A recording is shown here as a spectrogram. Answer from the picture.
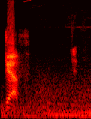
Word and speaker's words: Geoff: That's In my experience, that name is pronounced Jeff.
